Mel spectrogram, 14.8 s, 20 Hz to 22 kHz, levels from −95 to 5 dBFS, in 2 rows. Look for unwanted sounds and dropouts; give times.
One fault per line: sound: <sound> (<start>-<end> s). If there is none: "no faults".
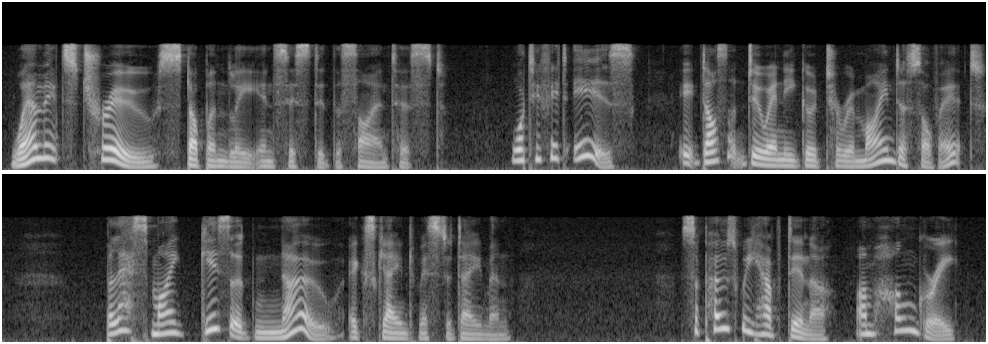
no faults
